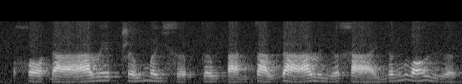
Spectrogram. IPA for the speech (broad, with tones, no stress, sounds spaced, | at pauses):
x ɔ˨˩ ɗ aː˨˩˦ ɹ e˦˥ p̚ ʂ ə˧˥ w m ə˧ j x əː˨˩ p̚ k ə˧ w ʔ a˨˩˦ n t̪ a˨˩˦ w ɗ aː˨˩˦ ɹ i˨˩˦ ə̯ x aː˨˩˨ j ə˧˥ ŋ v ɔ˧˥ ɣ ɨ˨˩ ə̯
